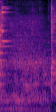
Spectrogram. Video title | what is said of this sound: INI DIA CARA MEMIILAH RONGSOK AGAR HARGA LEBIH TINGGI - Bank Sampah Lampung Tubaba | Namun kalau besi kaleng itu yang seperti ini ya. Kalau dijatuhkan suaranya keras itu berarti kaleng.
